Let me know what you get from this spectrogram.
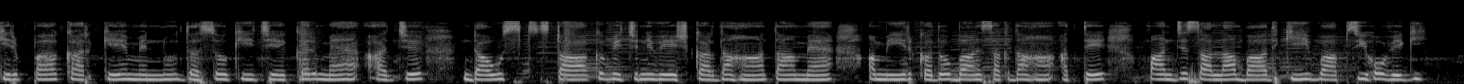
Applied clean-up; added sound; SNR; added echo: none; Snare drum + Harmonica; 19 dB; none.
